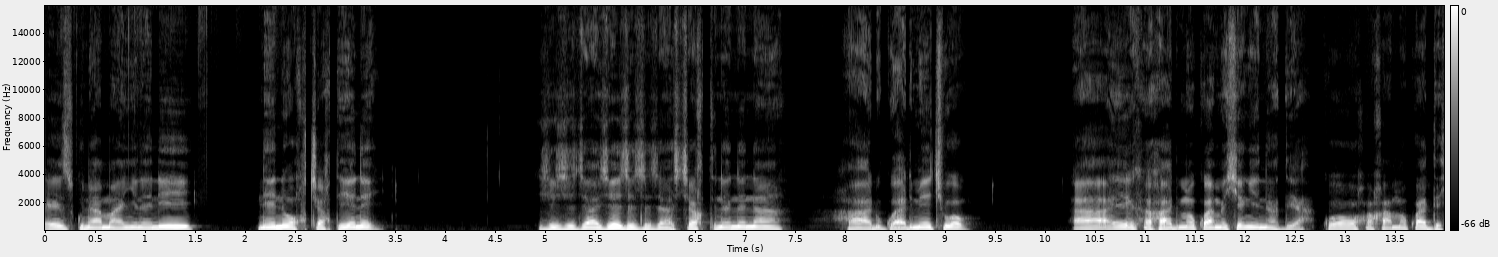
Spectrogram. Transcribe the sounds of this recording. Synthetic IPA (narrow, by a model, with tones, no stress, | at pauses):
e˦zɡu˨na˨ma˨ɲi˨na˨ni˦ | ne˨˦no˦˨xt͡ʃa˦xdi˨ja˦na˨i˨ | ʒa˨d͡ʒa˨d͡ʒa˨ʒe˦za˨za˨d͡ʒa˨st͡ʃa˦xti˨na˦na˦na˦ | xa˨ɗɡʷa˨ɗme˦t͡ʃi˦wa˦˨u˨ | a˨i˦xa˨xa˨ɗma˦kʷa˨ma˦xa˦ŋi˨na˦di˨ja˨ko˦˨xa˨xa˨ma˦kʷa˦da˨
